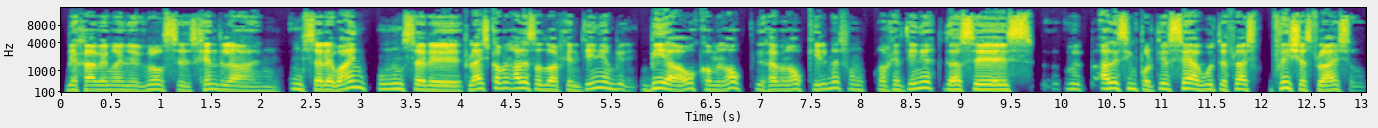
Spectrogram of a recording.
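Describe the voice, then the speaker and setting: A middle-aged man from Ecuador with a Spanish accent and Spanish as his first language, a restaurant owner speaking halting, broken German with many restarts in a casual interview. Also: a little high, dry recording, studio quality.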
